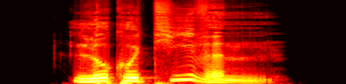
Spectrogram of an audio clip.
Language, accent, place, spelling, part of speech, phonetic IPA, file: German, Germany, Berlin, lokutivem, adjective, [ˈlokutiːvəm], De-lokutivem.ogg
- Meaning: strong dative masculine/neuter singular of lokutiv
